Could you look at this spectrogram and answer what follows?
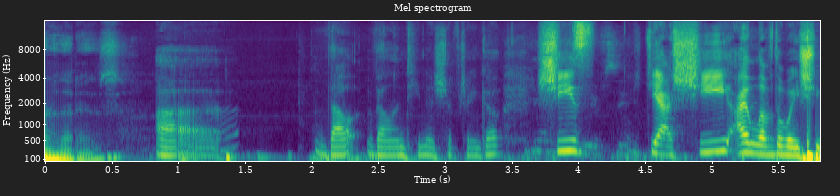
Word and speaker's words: Shevchenko: You said chef? Shevchenko. That's how you say it.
